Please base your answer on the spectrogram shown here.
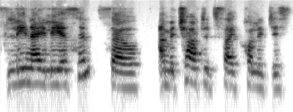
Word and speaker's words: Lina Eliasson: Yeah, that sounds pretty good, that pronunciation. It's Lina Eliasson.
